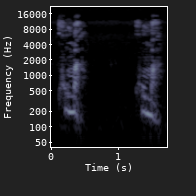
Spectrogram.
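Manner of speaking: kuma with a short, quick u; kuma, no lengthened vowel. Shown as a demonstration. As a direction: keep the u in kuma brief. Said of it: "are not long".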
